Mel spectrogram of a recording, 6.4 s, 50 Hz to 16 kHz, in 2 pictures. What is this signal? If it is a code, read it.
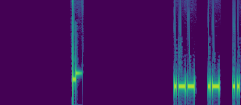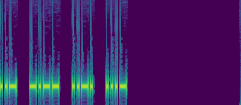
Morse code, heard as a keyed tone, about 39 wpm, spaced as for 29 wpm, 690 Hz. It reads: WA4YFV
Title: USA Call Signs - 2x Character Spacing - 40wpm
